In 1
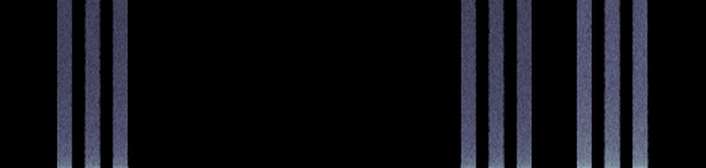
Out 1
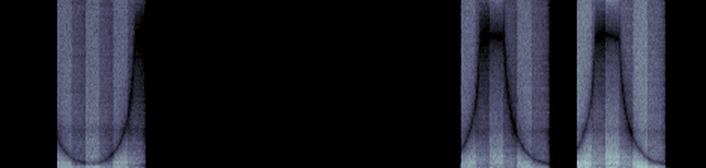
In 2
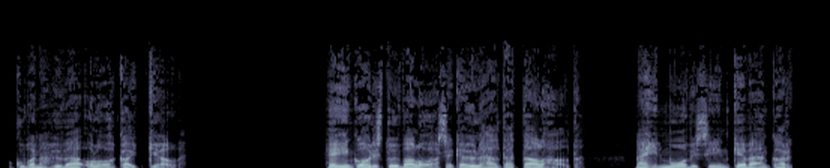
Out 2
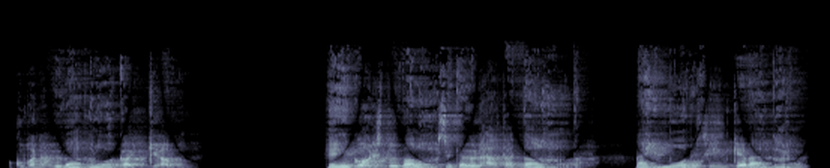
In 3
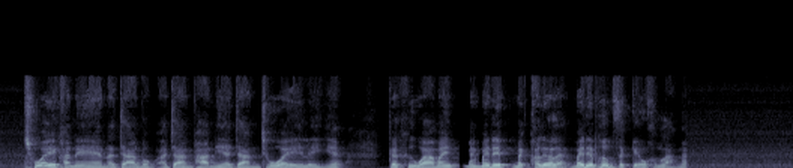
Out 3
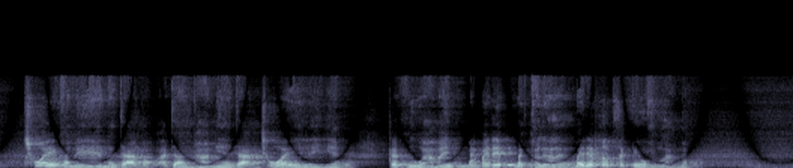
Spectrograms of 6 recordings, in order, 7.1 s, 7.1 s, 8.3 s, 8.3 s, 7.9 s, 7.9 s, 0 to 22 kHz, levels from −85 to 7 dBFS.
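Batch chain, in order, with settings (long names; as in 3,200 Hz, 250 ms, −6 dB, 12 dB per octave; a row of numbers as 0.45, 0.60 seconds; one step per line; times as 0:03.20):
thirty-one-band graphic EQ 160 Hz −6 dB, 800 Hz +6 dB, 1,600 Hz +5 dB, 5,000 Hz −6 dB
reverb whose tail is shaped and stops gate 190 ms flat, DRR 7 dB
phaser with staggered stages 0.87 Hz
loudness normalisation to −24 LKFS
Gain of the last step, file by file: +11.0, +4.5, +8.5 decibels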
